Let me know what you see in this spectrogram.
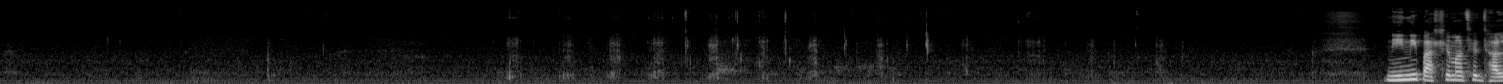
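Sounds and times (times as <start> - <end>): crunching raw cucumber: 5.0 - 12.0.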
